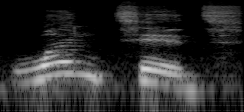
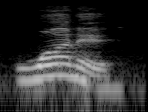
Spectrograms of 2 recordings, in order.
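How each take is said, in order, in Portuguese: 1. O som do T depois do N é claramente pronunciado. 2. O T é omitido e o N se liga à vogal. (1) "é a pronúncia correta, bonitinha" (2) "Omito o som do T, linko o N no E"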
